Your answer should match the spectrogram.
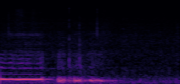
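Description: A woman humming a short "mmm" on one steady note for about half a second, followed by a brief, lower, wavering murmur.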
